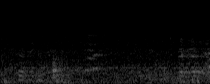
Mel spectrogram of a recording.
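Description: Hushed audience in a quiet room, with a faint, short voice-like sound about half a second in, such as a stifled laugh or murmur.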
